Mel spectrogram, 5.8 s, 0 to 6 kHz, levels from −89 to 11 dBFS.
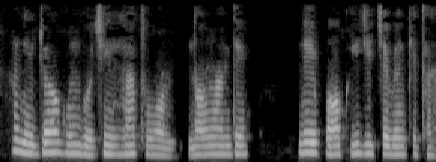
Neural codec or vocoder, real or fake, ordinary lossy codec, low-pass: codec, 44.1 kHz, 2.6 kbps, SNAC; fake; MP3, 24 kbps; 5.4 kHz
